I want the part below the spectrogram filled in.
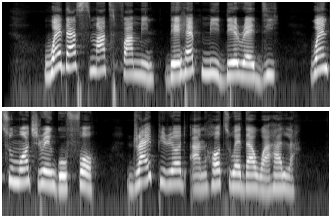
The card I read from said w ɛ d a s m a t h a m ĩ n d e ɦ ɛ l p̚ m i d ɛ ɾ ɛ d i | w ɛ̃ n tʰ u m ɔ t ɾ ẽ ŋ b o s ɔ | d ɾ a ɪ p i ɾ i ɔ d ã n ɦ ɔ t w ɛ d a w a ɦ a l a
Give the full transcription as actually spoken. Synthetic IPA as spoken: w ɛ d a s m a t f a m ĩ n d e ɦ ɛ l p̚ m i d e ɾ ɛ d i | w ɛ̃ n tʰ u m ɔ t͡ʃ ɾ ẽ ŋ ɡ o f ɔ | d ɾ a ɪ p i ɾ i ɔ d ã n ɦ ɔ t w ɛ d a w a ɦ a l a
